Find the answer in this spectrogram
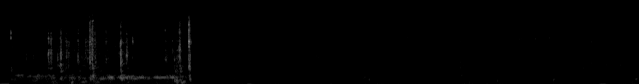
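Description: Computer keyboard typing: a quick, irregular run of key clicks for about two seconds that cuts off suddenly, followed by only very faint scattered clicks.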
